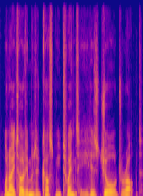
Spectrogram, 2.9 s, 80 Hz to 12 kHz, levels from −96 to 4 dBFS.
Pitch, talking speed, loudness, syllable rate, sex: 110 Hz, 250 wpm, -17 LUFS, 5.2 syllables/s, male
